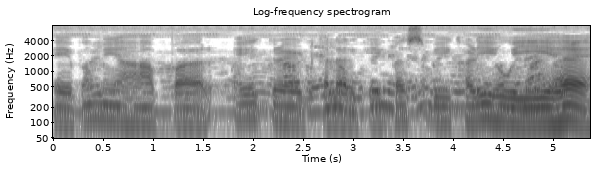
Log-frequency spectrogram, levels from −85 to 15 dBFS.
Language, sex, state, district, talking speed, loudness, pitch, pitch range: Hindi, male, Bihar, Sitamarhi, 135 wpm, -22 LUFS, 105 Hz, 100-110 Hz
